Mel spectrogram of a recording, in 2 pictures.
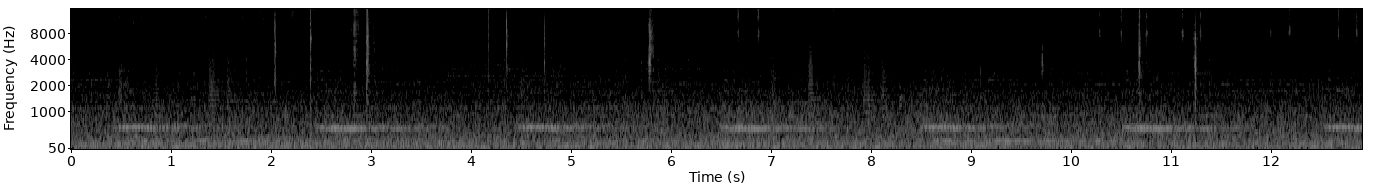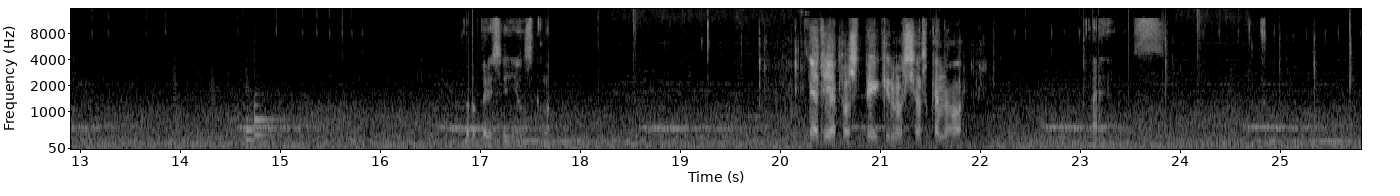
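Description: A sonar pings at a steady pace, about every two seconds.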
